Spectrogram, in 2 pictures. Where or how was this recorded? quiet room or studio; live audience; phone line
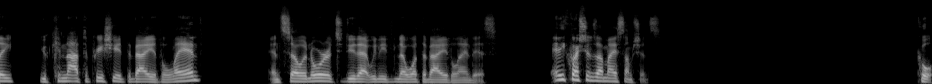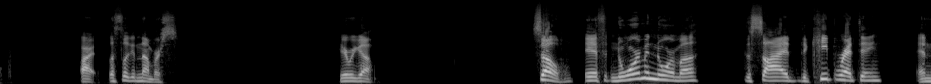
live audience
